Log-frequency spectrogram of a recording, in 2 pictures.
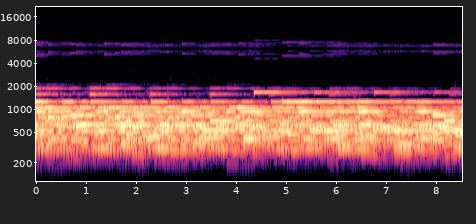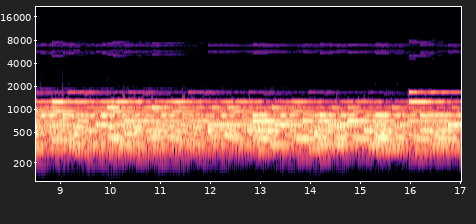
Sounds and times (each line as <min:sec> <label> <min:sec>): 0:00.0 Sine Bells 0:17.0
